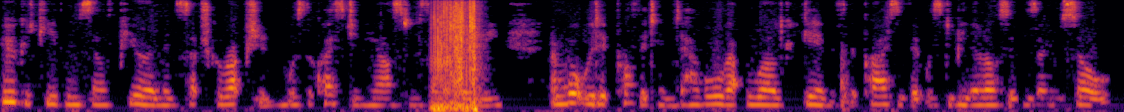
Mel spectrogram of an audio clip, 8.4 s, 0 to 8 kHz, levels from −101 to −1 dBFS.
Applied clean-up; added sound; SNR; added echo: classical method spectral subtraction.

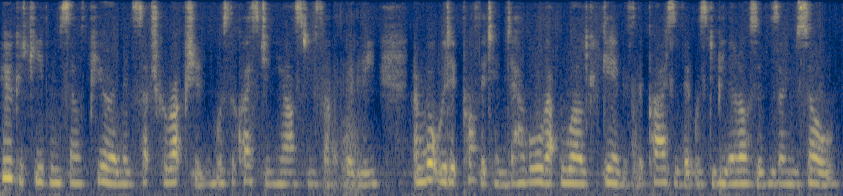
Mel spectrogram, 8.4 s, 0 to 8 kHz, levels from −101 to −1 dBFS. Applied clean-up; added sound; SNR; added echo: neural separator model SepFormer DNS4.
